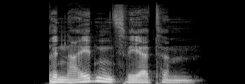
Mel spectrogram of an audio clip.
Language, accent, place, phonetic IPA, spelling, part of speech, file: German, Germany, Berlin, [bəˈnaɪ̯dn̩sˌveːɐ̯təm], beneidenswertem, adjective, De-beneidenswertem.ogg
- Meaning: strong dative masculine/neuter singular of beneidenswert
